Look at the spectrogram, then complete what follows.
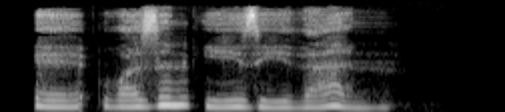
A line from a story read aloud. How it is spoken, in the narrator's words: Bree said quietly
